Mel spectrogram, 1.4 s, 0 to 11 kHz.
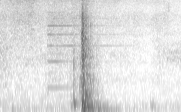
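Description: A single solid thunk as the door of a 2020 VW Passat 2.0T SE swings shut while someone climbs in, one short close impact standing alone against quiet cabin hush.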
